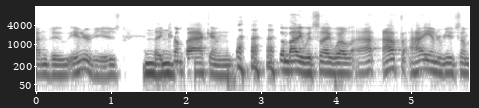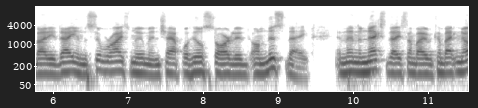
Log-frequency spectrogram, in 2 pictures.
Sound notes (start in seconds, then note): 1.6 laughs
